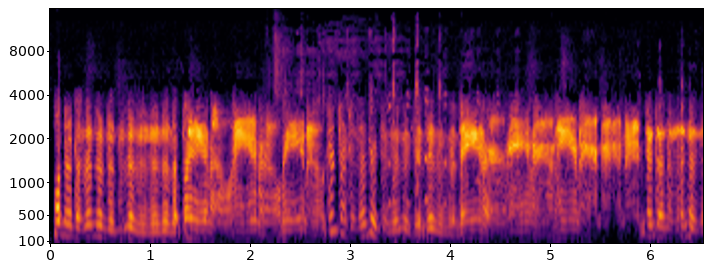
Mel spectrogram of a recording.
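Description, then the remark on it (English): A person hums a fast, punchy punk guitar riff, voicing the melody in steady rhythmic bursts for several seconds, imitating an electric guitar with no instruments. “I think you should forget about all the equipment and just hum all the riffs for this album.”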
